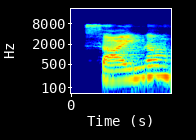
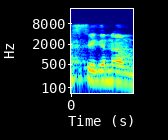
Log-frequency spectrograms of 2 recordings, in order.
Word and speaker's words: signum: अब हमारा जो अगला फंक्शन होगा, that function is known as साइनम function या सिग्नम फंक्शन, जो आप कहना चाहें, लोग उसको जी साइलेंट रखकर बोलते हैं, साइनम फंक्शन।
